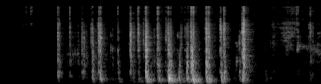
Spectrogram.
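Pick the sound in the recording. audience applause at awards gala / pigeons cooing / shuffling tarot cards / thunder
shuffling tarot cards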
